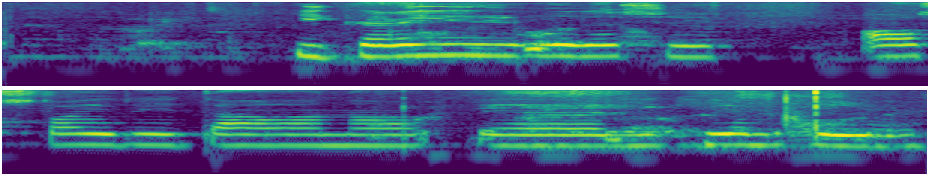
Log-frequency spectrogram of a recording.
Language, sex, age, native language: Icelandic, male, 13, German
